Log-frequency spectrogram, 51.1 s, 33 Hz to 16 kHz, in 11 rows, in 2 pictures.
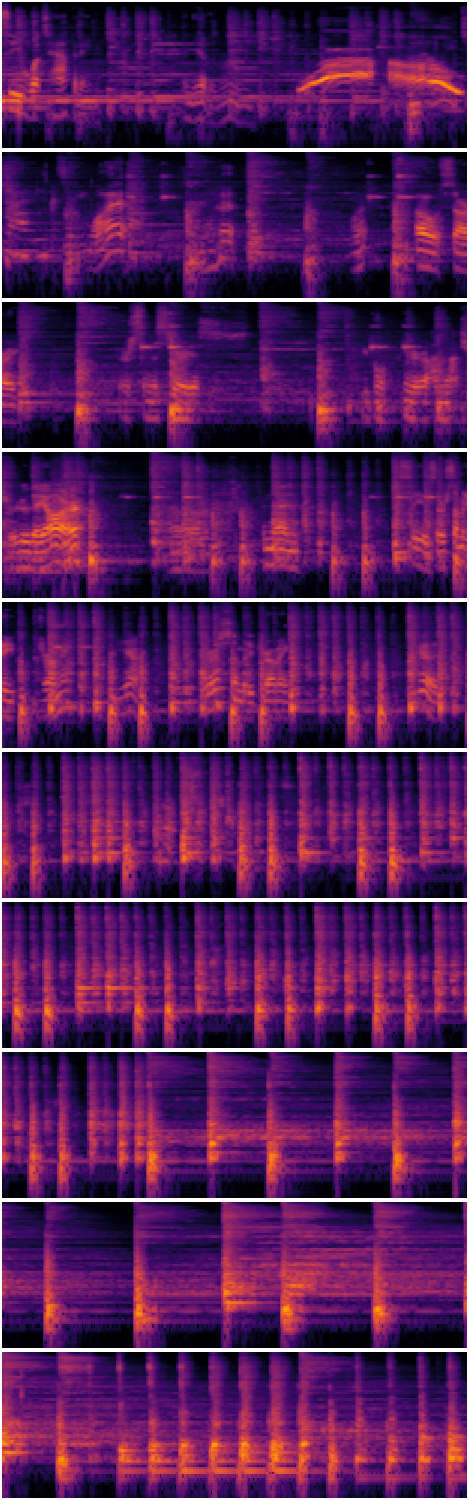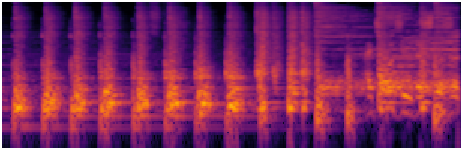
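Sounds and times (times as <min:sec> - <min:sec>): drum kit beat: 0:00.0 - 0:51.0
cymbal crashes ringing: 0:34.2 - 0:43.9, 0:49.7 - 0:51.0.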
